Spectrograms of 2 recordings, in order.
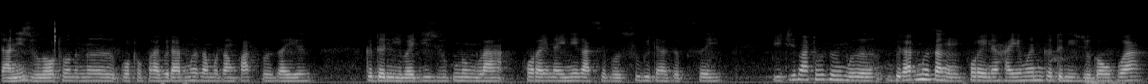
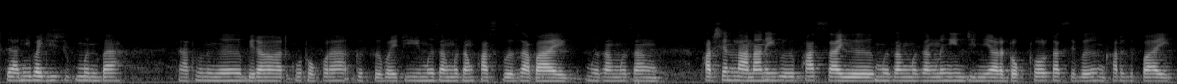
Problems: low volume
